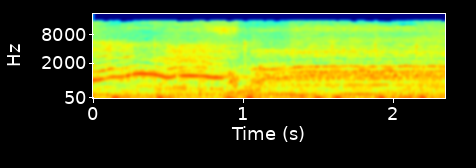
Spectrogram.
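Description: Gospel choir singing held notes with vibrato over a live band with a steady low beat; the voices move to a new sustained chord about a second in.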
